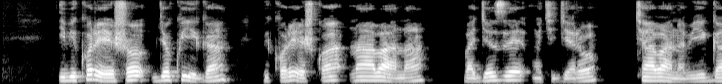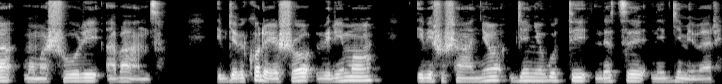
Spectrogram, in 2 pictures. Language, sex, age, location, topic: Kinyarwanda, male, 25-35, Nyagatare, education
